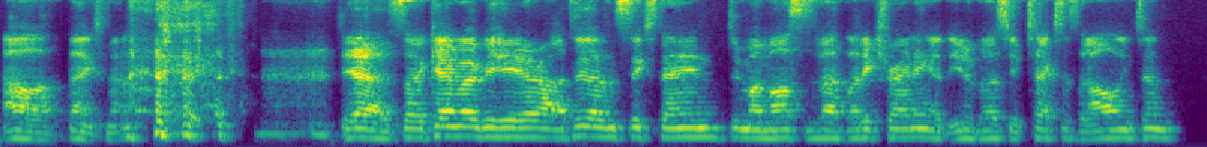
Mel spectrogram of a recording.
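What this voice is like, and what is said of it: Australian accent. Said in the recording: “I'm originally from Sydney, Australia. ... I can't tell by your accent either.”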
